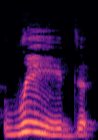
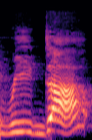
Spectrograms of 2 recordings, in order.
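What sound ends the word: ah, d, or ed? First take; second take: d; ah. First: The word ends cleanly on the 'd' sound. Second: The word ends with an extra 'ah' vowel. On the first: The speaker calls it right. "Just read" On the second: The speaker calls it wrong. "don't say read-a"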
